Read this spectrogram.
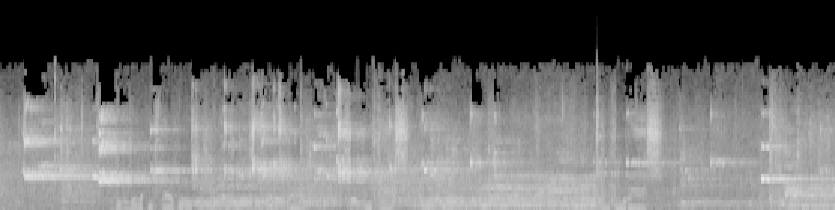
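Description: A basketball bounces with dull thuds in an echoing hall.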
